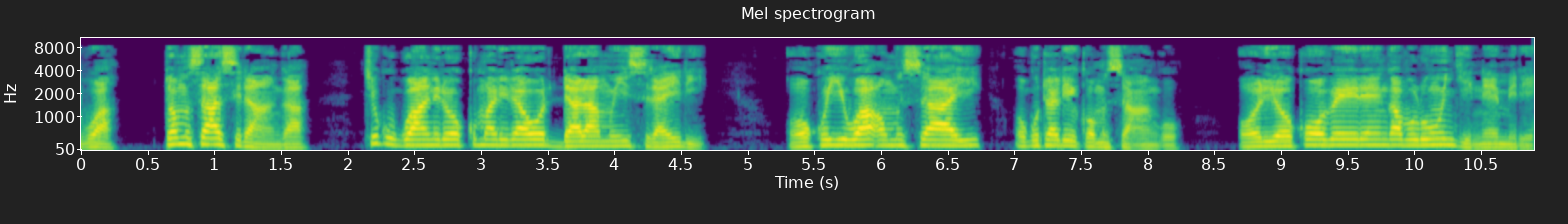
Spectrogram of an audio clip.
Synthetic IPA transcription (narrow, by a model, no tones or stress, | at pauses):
βwa | to̞musaːsiɾa̰ːŋɡa | cikuɡwaːniɾo̞ːkumaliɾawo̞dːalamujisiɾaiɾḭ | okujiwao̞musaːji | o̞ɡutaliko̞ːmusa̰ːŋɡo̞̰ː | lio̞ko̞ːβe̞ɾe̞ːŋɡaβuluːɲɟine̞ːmiɾeː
